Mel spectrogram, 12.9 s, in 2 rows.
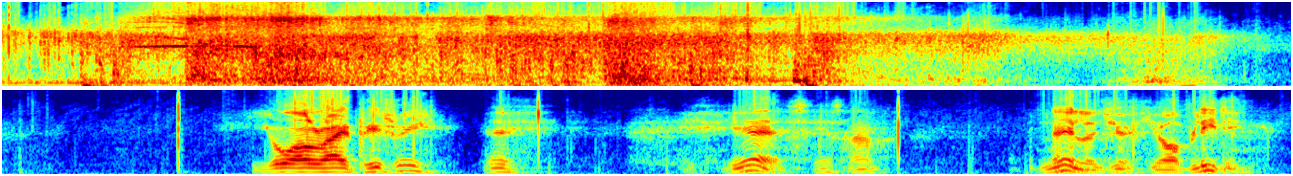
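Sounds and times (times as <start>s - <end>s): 
boulder crashing down onto the road: 0.3s - 6.1s
speech: 8.2s - 9.2s, 10.0s - 11.0s, 11.6s - 12.8s.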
